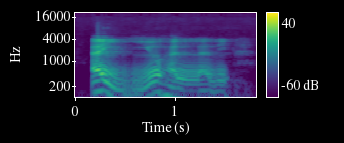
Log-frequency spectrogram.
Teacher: Lam juga bersabdu, tekankan zi di hujung lidah 2 harakat.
